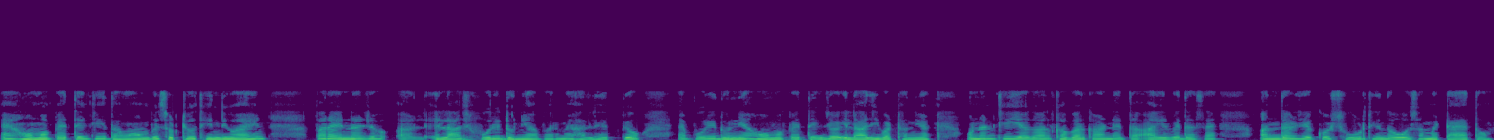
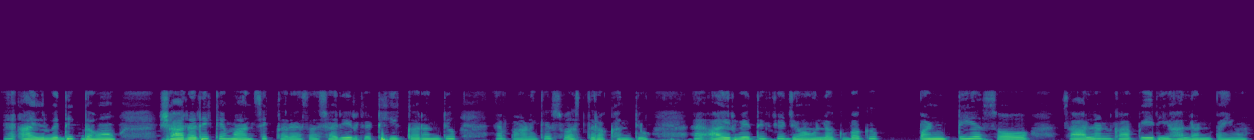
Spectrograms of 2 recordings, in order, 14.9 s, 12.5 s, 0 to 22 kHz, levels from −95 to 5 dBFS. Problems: none marked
